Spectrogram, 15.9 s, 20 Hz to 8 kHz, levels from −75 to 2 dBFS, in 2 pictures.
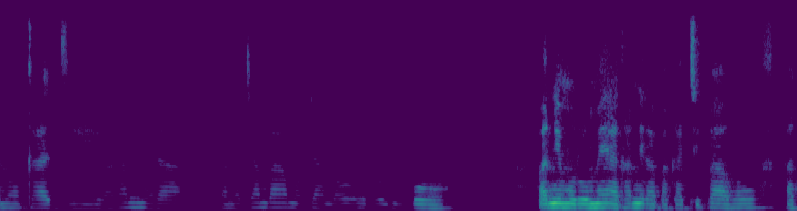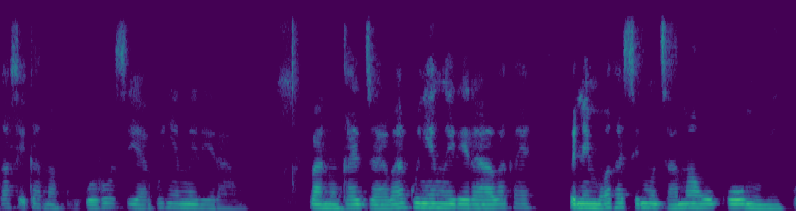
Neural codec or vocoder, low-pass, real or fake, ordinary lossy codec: codec, 16 kHz in and 24 kHz out, 1 kbps, XY-Tokenizer; 7.2 kHz; fake; Opus, 64 kbps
